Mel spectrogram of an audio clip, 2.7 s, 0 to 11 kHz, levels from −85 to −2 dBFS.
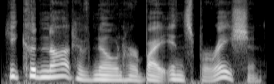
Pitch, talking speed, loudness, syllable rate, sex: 145 Hz, 175 wpm, -20 LUFS, 4.3 syllables/s, male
